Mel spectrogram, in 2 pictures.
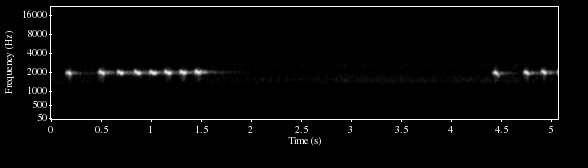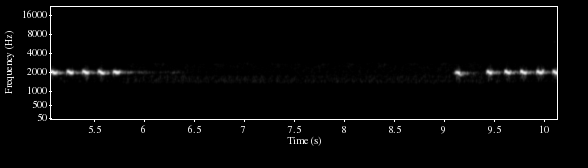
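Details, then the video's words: Golden babbler, a bird of subtropical lowland and montane forests, repeating a monotone piping call: three series of seven or eight quick whistled notes at one pitch, each series about four seconds apart, over a faint constant hum. "Suara Burung Tepus Emas (Golden Babbler)"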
